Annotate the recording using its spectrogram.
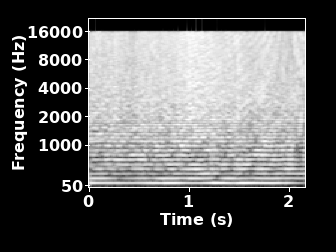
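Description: Reveal Sound Spire software synthesizer playing a sequence preset from the EDM Essentials Vol.3 expansion: a bright, buzzy synth tone holding one low note with many overtones.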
